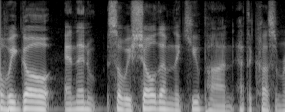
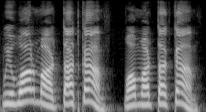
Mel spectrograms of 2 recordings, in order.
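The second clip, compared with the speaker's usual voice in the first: put-on high, loud caricatured Indian accent; mock Indian accent; 13 semitones higher, 7 dB louder than usual. Customer retelling the phone agent's words, mock Indian accent.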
